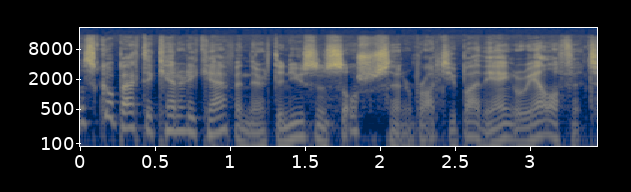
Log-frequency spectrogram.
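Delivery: very soft, quiet, hushed whisper. Handing over to the news and notes segment: whispering. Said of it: "as I use this whisper voice".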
